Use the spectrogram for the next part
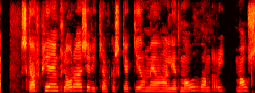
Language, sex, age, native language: Icelandic, other, 12, Icelandic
